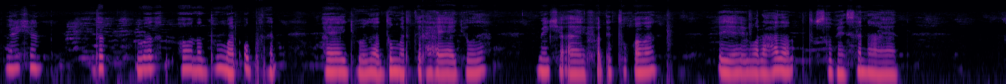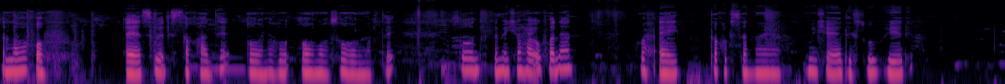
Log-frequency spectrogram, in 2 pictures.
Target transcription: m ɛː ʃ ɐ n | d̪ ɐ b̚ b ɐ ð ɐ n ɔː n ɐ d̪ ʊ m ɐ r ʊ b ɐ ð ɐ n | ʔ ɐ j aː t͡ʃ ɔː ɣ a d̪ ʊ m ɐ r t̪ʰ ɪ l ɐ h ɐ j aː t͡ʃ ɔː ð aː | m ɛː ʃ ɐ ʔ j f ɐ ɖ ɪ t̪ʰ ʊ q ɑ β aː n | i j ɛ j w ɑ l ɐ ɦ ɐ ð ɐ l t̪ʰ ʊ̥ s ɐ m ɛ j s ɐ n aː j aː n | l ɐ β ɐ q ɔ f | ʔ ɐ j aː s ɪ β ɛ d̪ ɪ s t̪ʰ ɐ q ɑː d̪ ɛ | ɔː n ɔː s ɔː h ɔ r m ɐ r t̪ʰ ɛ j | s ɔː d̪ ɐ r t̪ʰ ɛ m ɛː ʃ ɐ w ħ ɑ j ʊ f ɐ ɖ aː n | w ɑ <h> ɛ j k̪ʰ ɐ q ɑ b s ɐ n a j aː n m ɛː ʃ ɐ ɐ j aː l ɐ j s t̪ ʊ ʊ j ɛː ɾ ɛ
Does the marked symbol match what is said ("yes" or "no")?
no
